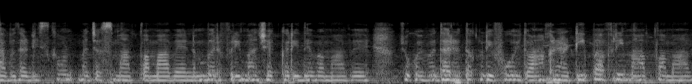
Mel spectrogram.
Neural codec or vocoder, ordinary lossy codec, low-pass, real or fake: vocoder, 24 kHz, 100 mel bands, Vocos; none; 7.2 kHz; fake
